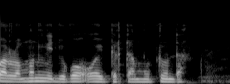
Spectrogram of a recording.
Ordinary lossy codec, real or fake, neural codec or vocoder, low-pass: none; fake; codec, 16 kHz, 4 kbps, FreqCodec, larger model; none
